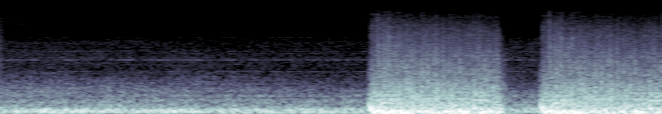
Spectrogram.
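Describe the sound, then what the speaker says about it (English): Missile strikes bursting in the space game Space Engineers, a low steady hum broken by a loud blast at mid-clip, a brief drop, then another heavy roaring explosion that carries on to the end. "Missiles."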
